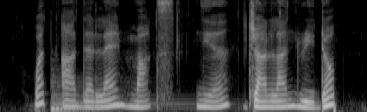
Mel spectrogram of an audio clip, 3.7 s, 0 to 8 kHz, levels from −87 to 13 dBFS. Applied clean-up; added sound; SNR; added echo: none; Bowed string instrument; 17 dB; none.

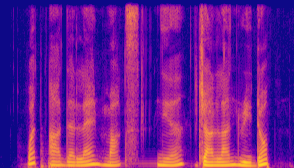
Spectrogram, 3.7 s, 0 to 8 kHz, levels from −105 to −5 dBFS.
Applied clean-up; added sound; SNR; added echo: neural mask model RNNoise.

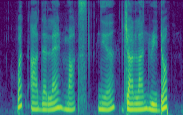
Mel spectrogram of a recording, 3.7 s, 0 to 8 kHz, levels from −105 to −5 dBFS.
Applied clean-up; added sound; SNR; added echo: none; none; none; none.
